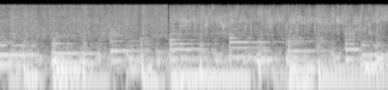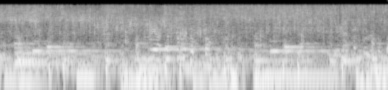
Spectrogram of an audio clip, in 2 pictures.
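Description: Food frying in a pan, the oil sizzling louder a few seconds in as hamburg steak patties cook, under background music with a melody and bass line.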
